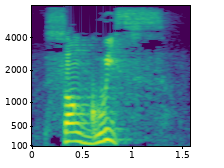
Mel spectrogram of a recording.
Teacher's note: U forme diphtongue avec la voyelle suivante. Le groupe se prononce d'une seule émission de voix.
